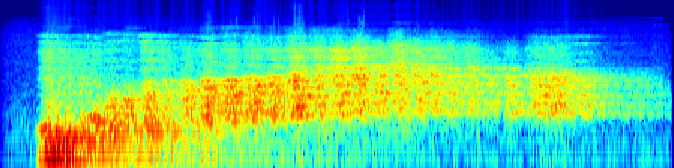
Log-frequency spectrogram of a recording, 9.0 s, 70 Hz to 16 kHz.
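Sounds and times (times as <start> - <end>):
creepy horror laughter: 1.4 - 8.5.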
